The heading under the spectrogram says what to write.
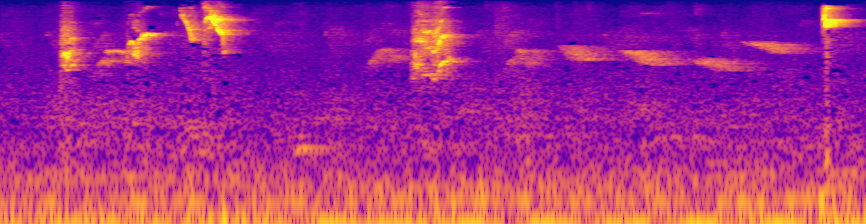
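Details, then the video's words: Song of a female papa-capim seedeater to stimulate a male: sharp buzzy chips, a harsh burst, then a series of level, drawn-out thin whistles at slightly different pitches, ending with a sharp high note. "CANTO DE FÊMEA PAPA CAPIM PARA ESQUENTAR SEU MACHO"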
